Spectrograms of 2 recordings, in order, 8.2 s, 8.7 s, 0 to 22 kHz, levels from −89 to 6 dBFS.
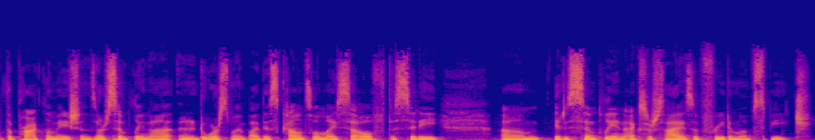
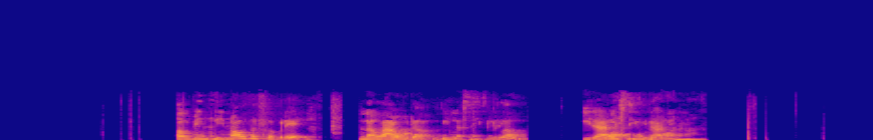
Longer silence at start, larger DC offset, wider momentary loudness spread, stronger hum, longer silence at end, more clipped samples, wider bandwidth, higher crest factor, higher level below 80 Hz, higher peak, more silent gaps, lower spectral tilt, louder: second, 0 s vs 1.75 s; neither; second, 4 LU vs 20 LU; neither; second, 0.1 s vs 1.7 s; neither; first, 13.5 kHz vs 8 kHz; second, 14 dB vs 22 dB; first, -58 dBFS vs -68 dBFS; about the same, -4 dBFS vs -4 dBFS; second, none vs 3.25-3.29 s, 3.44-3.58 s, 5.28-5.81 s; about the same, -6.5 dB/octave vs -5.5 dB/octave; first, -19 LUFS vs -24 LUFS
